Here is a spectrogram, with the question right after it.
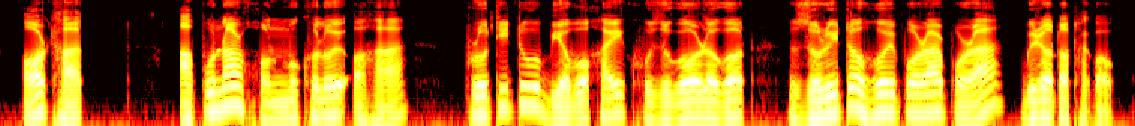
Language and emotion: Assamese, neutral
